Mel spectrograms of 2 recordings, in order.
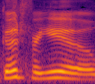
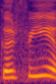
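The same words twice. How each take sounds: First: It is said mockingly and sarcastically. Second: It is said warmly and sincerely. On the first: The speaker is not impressed at all. "not like a very nice thing, like" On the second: The speaker is genuinely happy for the listener. "he meant it in a very sincere way, like"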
